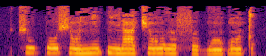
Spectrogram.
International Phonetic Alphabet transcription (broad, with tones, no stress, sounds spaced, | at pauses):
t͡ʃ u˨ p o˨˦ ʃ ɔ̃˨ ɲ ĩ˧ p ĩ˨ ɾ a˦˨ t͡ʃ ɔ̃˦ ɣ ə˧ f ə˨ b ɔ̃˨ ɓ ɔ̃˦ t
